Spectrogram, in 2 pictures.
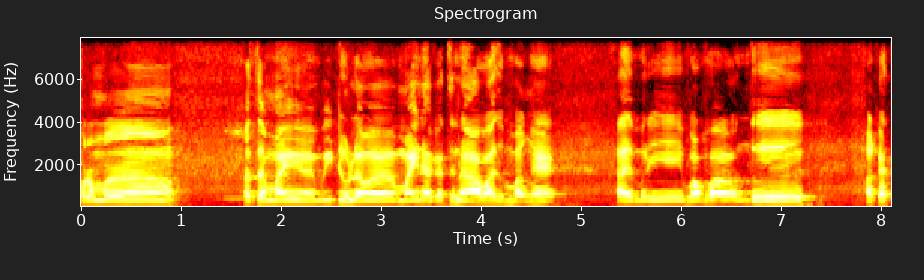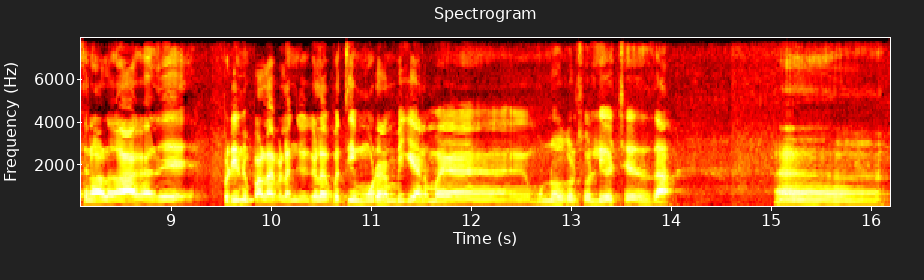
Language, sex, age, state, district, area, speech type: Tamil, male, 45-60, Tamil Nadu, Tiruchirappalli, rural, spontaneous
